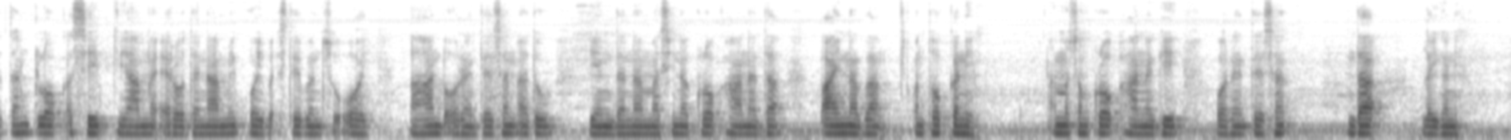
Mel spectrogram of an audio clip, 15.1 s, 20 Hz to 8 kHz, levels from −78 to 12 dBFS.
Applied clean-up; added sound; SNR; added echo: none; none; none; none.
